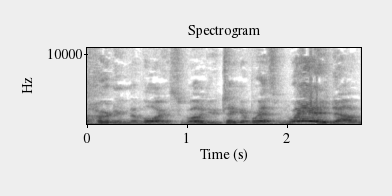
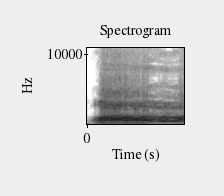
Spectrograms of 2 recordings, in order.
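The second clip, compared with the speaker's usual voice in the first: one loud punched ah, higher; hit the first one; 6 semitones higher, 11 dB louder than usual. Shown as a demonstration. Singer showing how to hit only the first accent, loud. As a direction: hammer the first note then lean. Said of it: "hit the first one and go".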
